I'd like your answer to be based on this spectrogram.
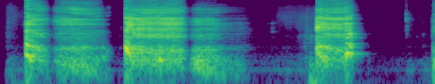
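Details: Girl with a cold and sore throat coughing: four harsh, dry cough bursts in two clusters.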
